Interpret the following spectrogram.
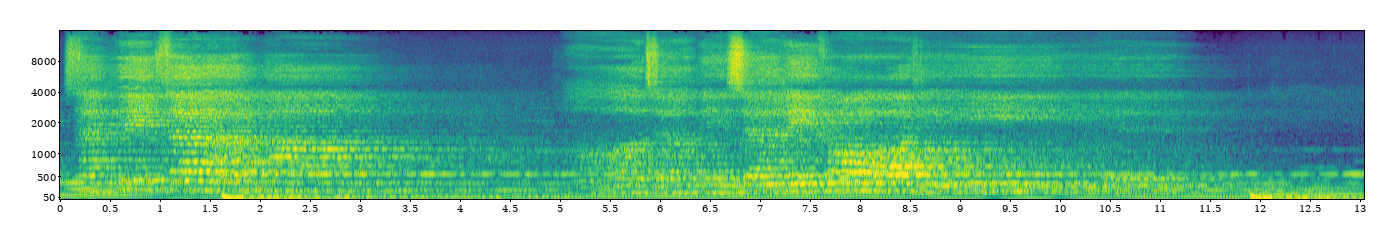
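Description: Gregorian-style chant music: long held sung notes over a steady low drone, with a new phrase entering near the start and another around the middle.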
